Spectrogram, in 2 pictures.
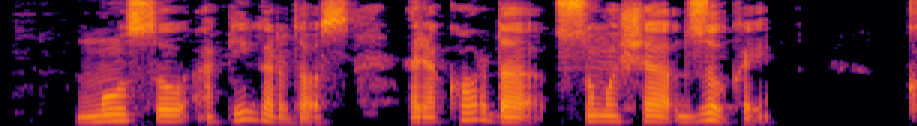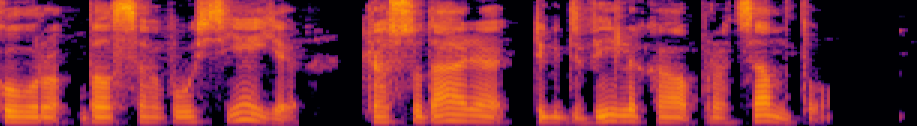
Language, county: Lithuanian, Vilnius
